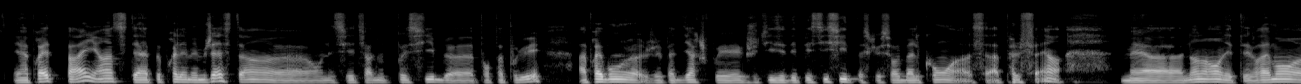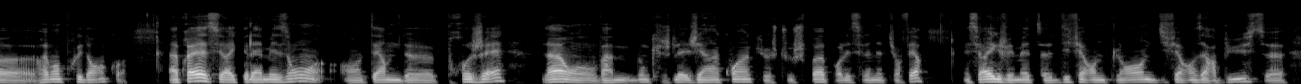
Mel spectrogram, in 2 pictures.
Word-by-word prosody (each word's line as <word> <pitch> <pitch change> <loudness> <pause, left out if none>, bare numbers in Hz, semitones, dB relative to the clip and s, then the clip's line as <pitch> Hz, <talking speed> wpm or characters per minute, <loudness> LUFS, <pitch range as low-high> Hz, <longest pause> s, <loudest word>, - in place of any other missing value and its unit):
et 95 - -4
après 130 +8 +4 0.2
pareil, 135 +5 +3
hein, 135 +2 +3
c'était 135 -4 -3
à 105 -1 +3
peu 115 - -5
près 120 - -1
les 115 -1 +2
mêmes 105 0 +1
gestes, 145 -3 +1
hein, 110 -1 0
heu, 90 -2 -4
on 90 +1 -8
essayait 95 +2 -7
de 90 - -16
faire 95 -1 -5
notre 95 -2 -7
possible, 100 +1 -3
heu, 90 -1 -2
pour 95 +2 -10
pas 100 - -6
polluer. 110 +6 -1 0.3
Après 105 +6 +5
bon, 115 -1 +4
heu, 95 -3 -1
je 85 - -13
vais - - -6
pas 95 +2 -4
te 95 - -7
dire 105 +1 0
que - - -10
je - - -28
pouvais 95 -1 -3
que - - -12
j'utilisais 95 +2 -4
des 95 +2 -4
pesticides 110 +4 -1
parce 90 0 -10
que 90 - -9
sur 95 +2 -6
le 95 - -3
balcon, 100 +1 -2
heu, - - -6
ça - - -7
va - - -1
pas - - -6
le - - -1
faire, - - -2 0.6
mais, 90 0 -1
heu, 90 0 +2
non, 115 +5 +2
non, 125 0 +4
on - - -1
était 90 -2 -3
vraiment, 110 +4 +4
heu, 90 -2 -2
vraiment 115 +4 +1
prudents, 115 0 -2
quoi. - - -14 0.4
Après, 145 +8 +8
c'est 115 - 0
vrai 105 0 +4
que 110 - -6
la 110 -1 +4
maison, 120 +4 +1 0.2
en 100 0 -5
termes 105 +1 +1
de 95 -2 -3
projet, 125 +6 +1 0.4
là 125 +2 +7
on 95 -4 0
va 95 -1 0
m 100 -1 -3
donc 110 0 -5
je 90 -2 -12
l'ai 110 -2 +3
j'ai 110 +3 0
un 105 0 0
coin 120 +2 0
que 95 -5 -10
je 90 - -12
touche 100 - -11
pas 115 0 +3
pour 95 -3 -7
laisser 95 -1 -7
la 100 - -4
nature 95 -2 -6
faire, 145 +6 +1 0.4
mais 100 - -7
c'est 115 - -1
vrai 125 +1 +9
que - - +8
je 110 - -4
vais 105 - +1
mettre 105 -1 -2
différentes 105 +1 -3
plantes, 110 +2 -1
différents 105 +1 -4
arbustes, 115 +6 -3
heu, 95 -1 -5
105 Hz, 235 wpm, -23 LUFS, 95-115 Hz, 0.6 s, vrai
